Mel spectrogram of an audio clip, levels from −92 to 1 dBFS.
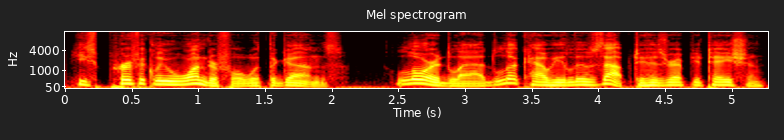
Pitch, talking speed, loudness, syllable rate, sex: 125 Hz, 180 wpm, -18 LUFS, 5.1 syllables/s, male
